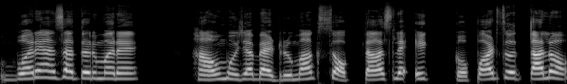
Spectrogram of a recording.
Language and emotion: Goan Konkani, happy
